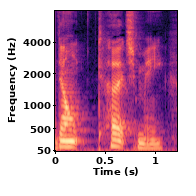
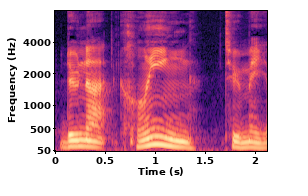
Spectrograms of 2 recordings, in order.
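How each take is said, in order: First: Slow, cold, pushing her away; curt rejection. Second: Slow, gentle, unhurried; gentle correction. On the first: Preacher showing how Jesus did not mean it, curt and cold. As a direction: say it as a curt brush-off. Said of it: "he's not saying". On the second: Preacher giving the better Greek reading, gentle and slow. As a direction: ease her off kindly. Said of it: "the Greek says". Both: Shown as a demonstration.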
